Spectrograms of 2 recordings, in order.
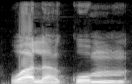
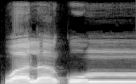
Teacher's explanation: bukan huruf ba bukan huruf mim maka hukumnya namanya izhar syafawi jadi dibaca jelas dan tidak berdengung · wakumukum seperti itu jangan didengungkan seperti ini wakumum Nah itu salah jangan didengungkan atau jangan panjangkan tapi dibaca jelas pendek saja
